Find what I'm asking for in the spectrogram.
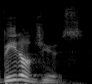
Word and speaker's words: Betelgeuse: The star is Betelgeuse, or sometimes pronounced Betelgeuse.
